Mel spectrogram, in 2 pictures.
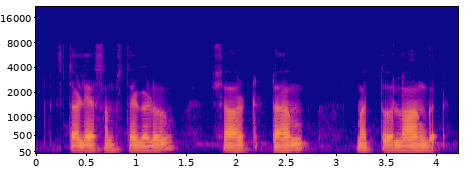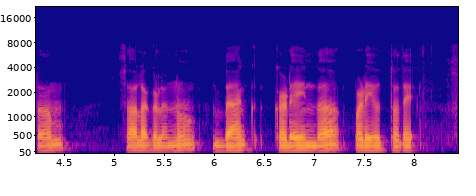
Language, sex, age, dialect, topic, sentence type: Kannada, male, 18-24, Mysore Kannada, banking, statement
